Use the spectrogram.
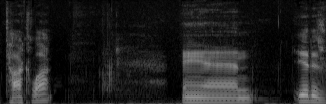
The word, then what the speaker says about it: Takhlakh: And I believe you pronounce this place, the lake is Lake Takhlakh.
